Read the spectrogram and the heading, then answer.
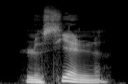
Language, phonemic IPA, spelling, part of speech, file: French, /sjɛl/, ciel, noun / interjection, Fr-ciel.ogg
- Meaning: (noun) 1. sky 2. heaven 3. canopy (of a bed, etc.); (interjection) heavens!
